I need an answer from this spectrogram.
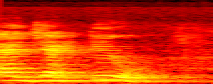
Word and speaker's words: adjective: दोस्तों, लिखते हैं एडजेक्टिव, लेकिन अगर प्रोनाउंसिएशन के हिसाब से देखा जाए तो एडजेक्टिव पढ़ा जाता है। डी यहाँ पर लिखते हैं लेकिन पढ़ा नहीं जाएगा, तो इसलिए इसको एडजेक्टिव कहते हैं, जिसको हिंदी में विशेषण कहते हैं।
